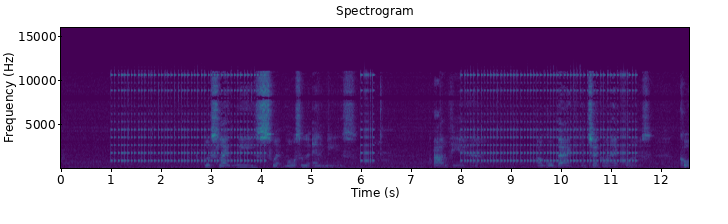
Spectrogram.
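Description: Rapid electronic beeps chatter.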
